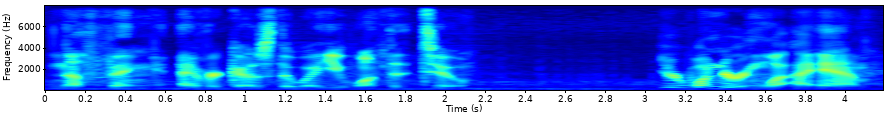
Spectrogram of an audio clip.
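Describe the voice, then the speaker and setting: Man playing a sharp, taunting, undying entity. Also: fairly low pitch, lively intonation, moderate pace, a little hiss or hum, poor audio. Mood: menacing, amused. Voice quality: broken-windpipe voice, borrowed from another man. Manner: mocking, theatrical, cryptic, chuckling asides. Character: mysterious undying male entity in a hat, taunting, weary. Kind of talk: horror audio drama acting.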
